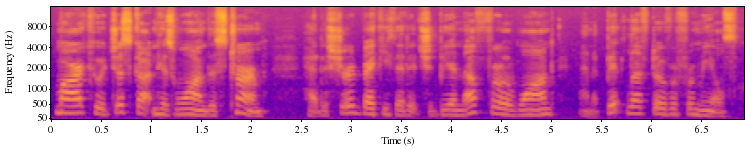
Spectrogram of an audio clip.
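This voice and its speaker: A woman reads her own story aloud in audiobook fashion. Her voice sits a little low for a woman and moves widely in pitch, giving the narration a very animated shape. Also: moderate pace. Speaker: author reading own story.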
